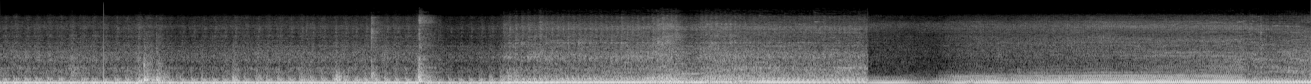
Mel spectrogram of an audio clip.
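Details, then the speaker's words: Yamaha ATV that sat for a while, battery dead, jump-started, oil checked clean: single-cylinder idles evenly with steady low thud, picks up cleanly on blips, no knocks; runs perfect, nothing wrong. "yeah this thing runs perfect there's nothing office"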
